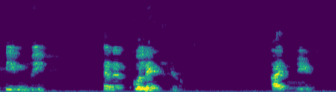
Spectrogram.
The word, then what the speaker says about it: hindi: with E or HI, because H is silent in Spanish. Let us see some examples. Estudio español e hindi en el colegio.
